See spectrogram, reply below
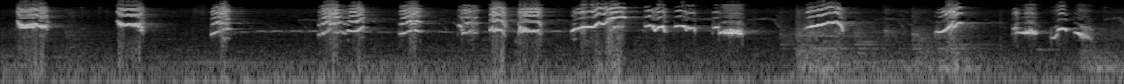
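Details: Oriental magpie-robin song played to get a stressed, quiet bird singing again: a long lively sequence of varied whistles, a held flat note, slurred upward sweeps and quick chirps, nearly continuous, with faint low hum.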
